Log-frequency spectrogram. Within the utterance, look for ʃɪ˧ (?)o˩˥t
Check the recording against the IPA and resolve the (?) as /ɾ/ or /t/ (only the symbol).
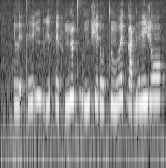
ɾ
